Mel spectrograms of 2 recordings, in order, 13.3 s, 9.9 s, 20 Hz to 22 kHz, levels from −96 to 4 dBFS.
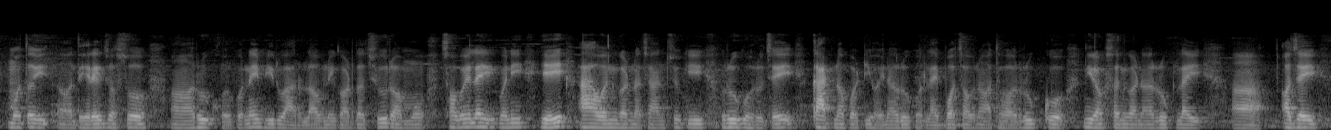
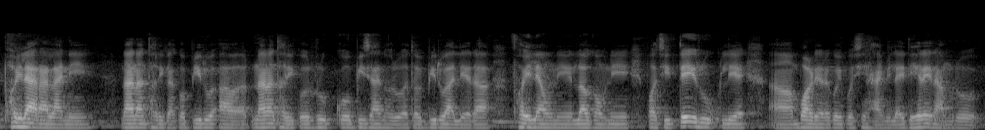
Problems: constant background noise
